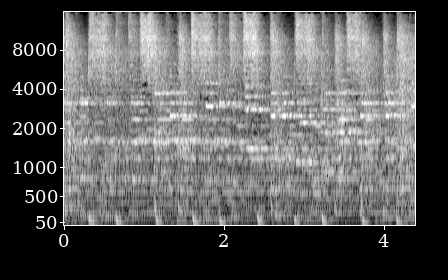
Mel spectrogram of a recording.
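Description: A steelband playing: an ensemble of steel pans sounding many ringing pitched notes together, over a drum kit keeping a steady beat.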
